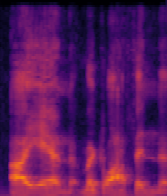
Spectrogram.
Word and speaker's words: McLaughlin: I've been L-A-U-G-H-I-N, McLaughlin, not Lynn. I've been saying it wrong for like a year.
